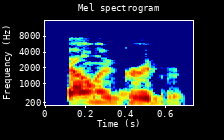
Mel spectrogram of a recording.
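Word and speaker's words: Ballingrud: Ballin Grood.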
